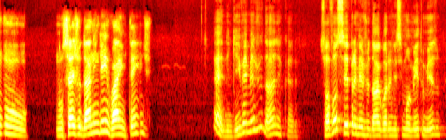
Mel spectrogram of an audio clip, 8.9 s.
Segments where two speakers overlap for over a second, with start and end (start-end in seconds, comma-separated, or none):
none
